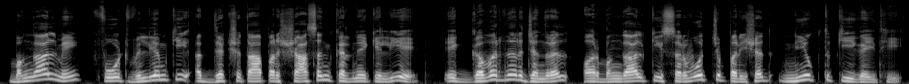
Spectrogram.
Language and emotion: Hindi, neutral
